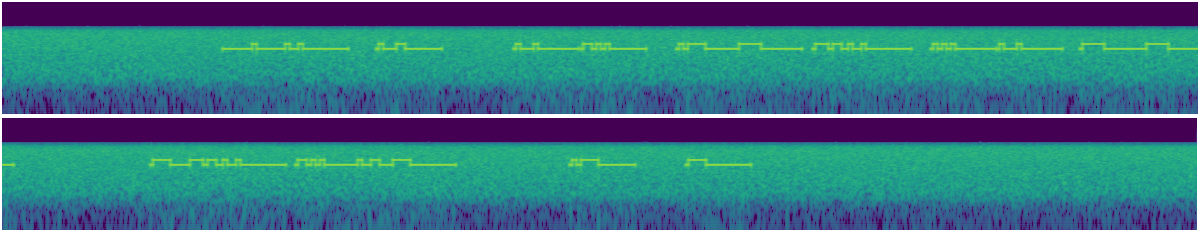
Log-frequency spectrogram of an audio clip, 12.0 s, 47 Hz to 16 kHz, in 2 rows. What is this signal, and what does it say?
TTY/TDD text telephone tones (45.45 baud Baudot), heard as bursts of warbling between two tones, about 400 Hz shift, 1600 Hz centre, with phone line noise. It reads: 71435 61559 42939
